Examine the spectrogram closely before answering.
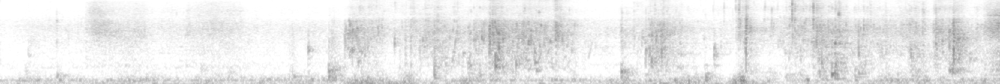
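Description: Wind on the microphone and water slapping against a small boat's hull, with irregular knocks and splashes while a crappie is played and reeled in on a bent spinning rod.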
